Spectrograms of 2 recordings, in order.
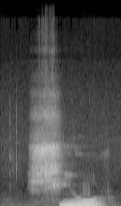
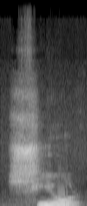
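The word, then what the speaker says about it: שיעור: una a se escribe con una B y se escribe como una re shiur shiur esta palabra se tradujo como enseñanza y vamos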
